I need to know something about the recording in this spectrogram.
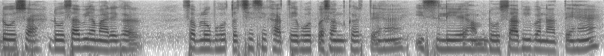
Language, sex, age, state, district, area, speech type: Hindi, female, 30-45, Uttar Pradesh, Ghazipur, urban, spontaneous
